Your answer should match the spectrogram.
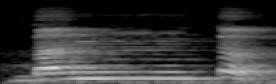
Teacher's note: जब बोला दंत, उच्चारण का समय कम लगा, दंत। अब हमारी जीभ ऊपर दांत के साथ जाकर चिपक गई और आवाज को बाहर नहीं आने दे रही, रुकावट पैदा कर रही है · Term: अनुस्वार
